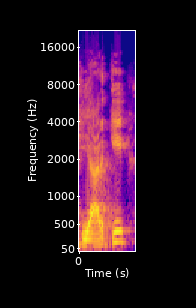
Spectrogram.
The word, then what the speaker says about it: hierarchy: इसको बोलते हैं हियारकी, लिखते हैं हेरारकी।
